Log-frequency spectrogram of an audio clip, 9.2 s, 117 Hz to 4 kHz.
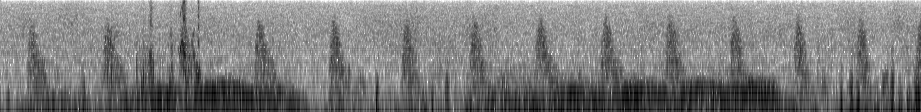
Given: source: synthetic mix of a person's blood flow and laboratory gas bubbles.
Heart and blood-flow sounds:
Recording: Doppler ultrasound of blood flow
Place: subclavian vein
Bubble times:
1.05-1.20 s: bubbles
1.34-1.56 s: bubbles
1.67-2.06 s: bubbles
From the record:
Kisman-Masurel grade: 212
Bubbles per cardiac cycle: several, 3 to 8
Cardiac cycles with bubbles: 1 to 10%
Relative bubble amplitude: moderate (0.250 to 0.450)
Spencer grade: 1 (occasional bubble signal discernible with the cardiac motion signal, with majority of cardiac periods free of bubbles)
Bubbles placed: anywhere in the cardiac cycle

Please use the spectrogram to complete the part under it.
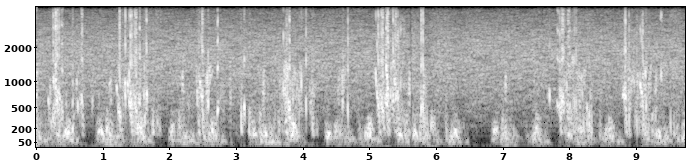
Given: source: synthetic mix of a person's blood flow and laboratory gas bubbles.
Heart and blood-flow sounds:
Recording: Doppler ultrasound of blood flow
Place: precordium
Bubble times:
0.15-0.42 s: bubbles
0.50-0.75 s: bubbles
0.82-0.86 s: bubbles
1.18-1.90 s: bubbles
2.36-2.65 s: bubbles
2.69-2.77 s: bubbles
3.04-3.25 s: bubbles
3.54-4.24 s: bubbles
4.48-4.71 s: bubbles
5.05-5.55 s: bubbles
5.71-6.03 s: bubbles
7.66-7.74 s: bubbles
7.78-8.38 s: bubbles
8.75-9.25 s: bubbles
9.35-9.41 s: bubbles
9.48-9.65 s: bubbles
From the record:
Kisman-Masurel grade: 333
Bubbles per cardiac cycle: rolling drumbeat, 9 or more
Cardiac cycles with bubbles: 50 to 99%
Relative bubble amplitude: loud (0.450 to 0.775)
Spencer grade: 3 (all of the cardiac periods contain showers or single bubble signals, but not dominating or overriding the cardiac motion signals)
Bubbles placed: only in the low amplitude regions of the cardiac cycle

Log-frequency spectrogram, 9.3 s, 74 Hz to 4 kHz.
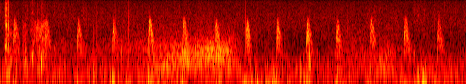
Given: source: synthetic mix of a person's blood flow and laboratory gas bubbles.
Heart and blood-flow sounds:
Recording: Doppler ultrasound of blood flow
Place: subclavian vein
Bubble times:
0.07-0.33 s: bubbles
0.44-0.99 s: bubbles
From the record:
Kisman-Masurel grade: 212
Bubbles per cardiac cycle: several, 3 to 8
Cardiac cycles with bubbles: 1 to 10%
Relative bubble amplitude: moderate (0.250 to 0.450)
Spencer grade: 1 (occasional bubble signal discernible with the cardiac motion signal, with majority of cardiac periods free of bubbles)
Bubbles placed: anywhere in the cardiac cycle

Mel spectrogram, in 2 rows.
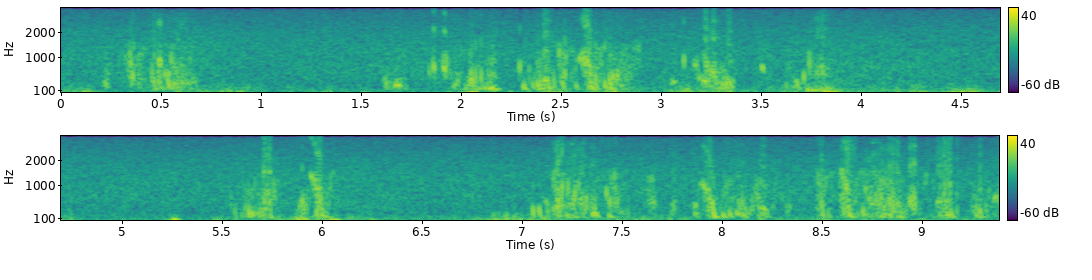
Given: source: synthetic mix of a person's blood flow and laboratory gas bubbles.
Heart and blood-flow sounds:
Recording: Doppler ultrasound of blood flow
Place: subclavian vein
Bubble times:
0.21-0.26 s: bubbles
0.29-0.70 s: bubbles
1.60-1.74 s: bubbles
1.81-2.22 s: bubbles
2.27-2.91 s: bubbles
3.04-3.39 s: bubbles
3.46-3.55 s: bubbles
3.59-3.86 s: bubbles
5.53-5.80 s: bubbles
5.86-6.08 s: bubbles
7.01-7.68 s: bubbles
7.73-8.35 s: bubbles
8.45-9.18 s: bubbles
9.23-9.39 s: bubbles
From the record:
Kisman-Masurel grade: 333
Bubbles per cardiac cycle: rolling drumbeat, 9 or more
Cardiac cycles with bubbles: 50 to 99%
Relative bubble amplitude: loud (0.450 to 0.775)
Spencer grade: 3 (all of the cardiac periods contain showers or single bubble signals, but not dominating or overriding the cardiac motion signals)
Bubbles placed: anywhere in the cardiac cycle

